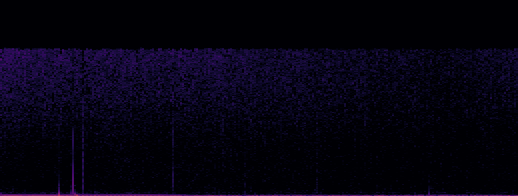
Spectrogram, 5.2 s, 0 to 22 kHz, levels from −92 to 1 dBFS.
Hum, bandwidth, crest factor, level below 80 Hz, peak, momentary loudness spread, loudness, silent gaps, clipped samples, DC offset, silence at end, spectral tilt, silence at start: 50 Hz at -70 dBFS; 17 kHz; 24 dB; -62 dBFS; -36 dBFS; 9 LU; -63 LUFS; none; under 0.1%; under 0.1%; 0 s; -4.5 dB/octave; 0 s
